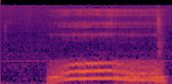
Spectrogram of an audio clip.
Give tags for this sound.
growl anger pet howl cat noise fury

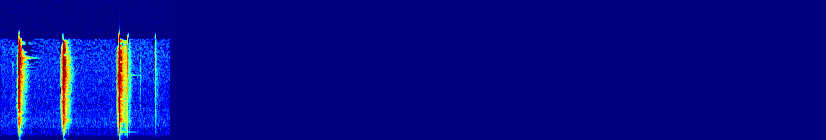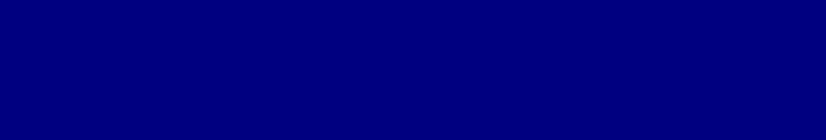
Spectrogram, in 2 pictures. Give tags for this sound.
lighting lighter fire

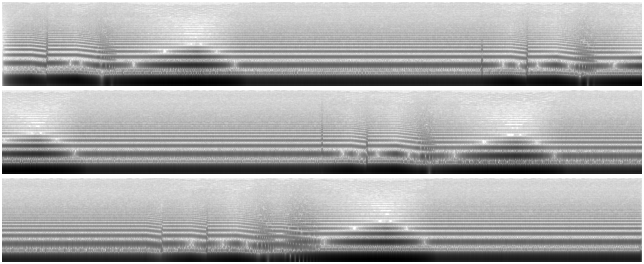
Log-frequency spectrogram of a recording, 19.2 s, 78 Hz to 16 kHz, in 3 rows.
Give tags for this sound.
sub loop melodic free 12 sound organic nails

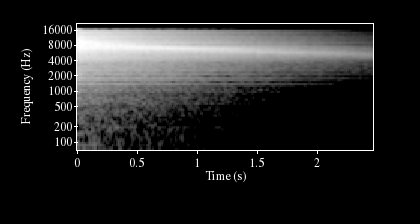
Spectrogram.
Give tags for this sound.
abl drums hihat hit metal percussion pro realism softsynth tb-303

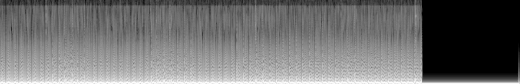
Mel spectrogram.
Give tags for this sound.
drumloops drums idm electronica rythms breakbeat processed acid experimental sliced glitch electro extreme hardcore

